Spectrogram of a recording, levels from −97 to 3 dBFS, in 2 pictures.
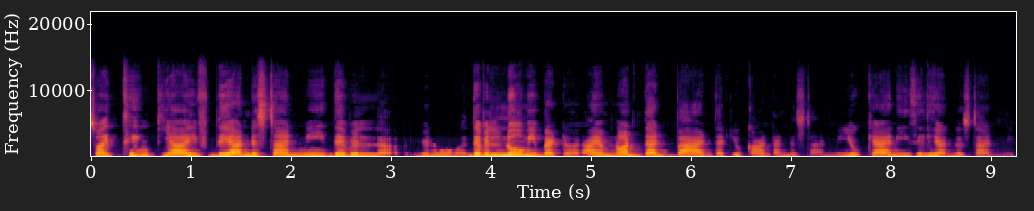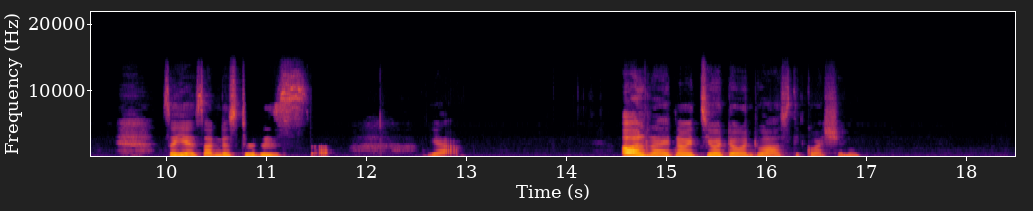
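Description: Listening to this speech recording, nothing technical stood out.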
